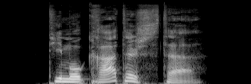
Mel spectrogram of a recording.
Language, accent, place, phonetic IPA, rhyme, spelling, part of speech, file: German, Germany, Berlin, [ˌtimoˈkʁatɪʃstɐ], -atɪʃstɐ, timokratischster, adjective, De-timokratischster.ogg
- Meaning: inflection of timokratisch: 1. strong/mixed nominative masculine singular superlative degree 2. strong genitive/dative feminine singular superlative degree 3. strong genitive plural superlative degree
